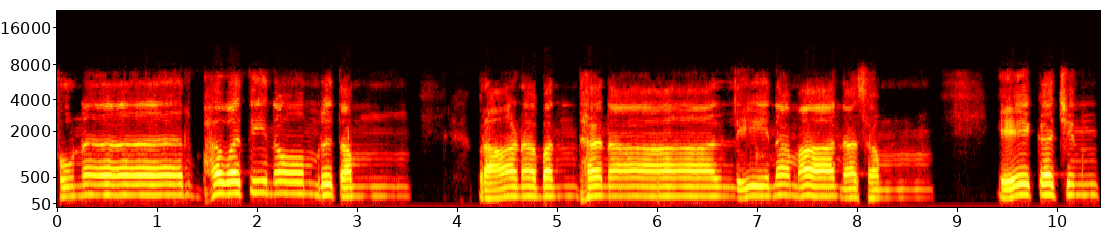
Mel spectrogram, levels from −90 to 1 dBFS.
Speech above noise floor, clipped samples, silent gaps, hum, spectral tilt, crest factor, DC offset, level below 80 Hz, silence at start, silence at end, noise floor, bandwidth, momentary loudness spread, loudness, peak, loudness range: 41 dB; under 0.1%; none; none; -6 dB/octave; 16 dB; under 0.1%; -64 dBFS; 0 s; 0 s; -59 dBFS; 7.8 kHz; 10 LU; -18 LUFS; -2 dBFS; 2 LU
